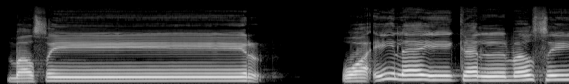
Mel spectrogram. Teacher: এখানে থামার কারণে জেরের পরে ইয়া সাকিন প্রথমত এক আলিফ টান ছিল তারপরে থামার কারণে এটা 3 আলিফ টান হয়ে গেছে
